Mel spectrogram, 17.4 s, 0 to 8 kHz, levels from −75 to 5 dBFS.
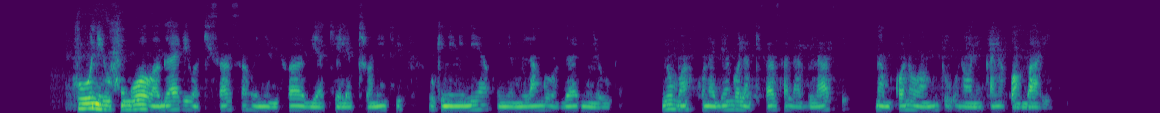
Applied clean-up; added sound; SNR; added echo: none; none; none; none.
